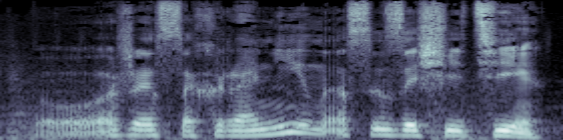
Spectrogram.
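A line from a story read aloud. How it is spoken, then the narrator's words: Muttering. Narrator (Russian): пробормотал Микки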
